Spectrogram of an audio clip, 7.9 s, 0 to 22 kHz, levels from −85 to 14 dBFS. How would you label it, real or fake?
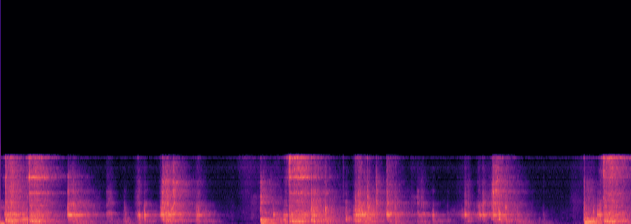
fake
